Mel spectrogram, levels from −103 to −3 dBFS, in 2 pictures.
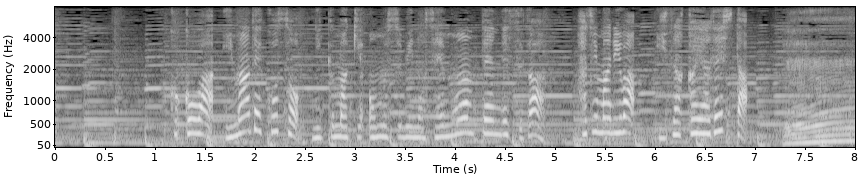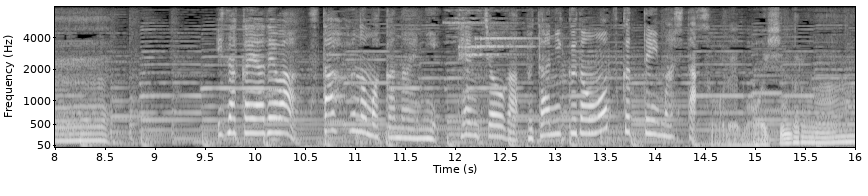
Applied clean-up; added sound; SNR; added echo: none; none; none; none.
